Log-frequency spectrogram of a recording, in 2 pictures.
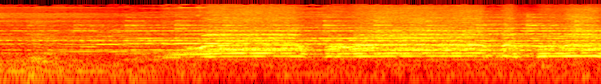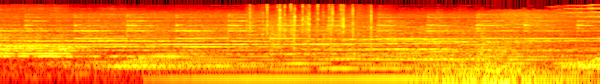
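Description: Steam locomotive whistle blowing a steady chord of several notes, starting about two seconds in and held for several seconds. A deep low rumble joins it in the second half.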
